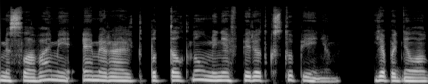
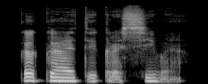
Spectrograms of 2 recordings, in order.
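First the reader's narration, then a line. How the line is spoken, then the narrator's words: Muffled low voice. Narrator (Russian): глухо проговорил он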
